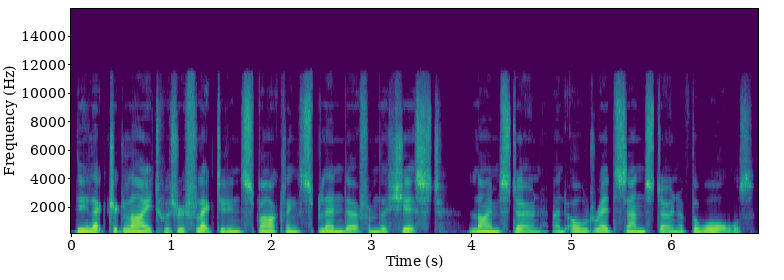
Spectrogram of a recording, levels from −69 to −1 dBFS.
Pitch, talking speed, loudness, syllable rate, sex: 105 Hz, 165 wpm, -17 LUFS, 4.6 syllables/s, male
